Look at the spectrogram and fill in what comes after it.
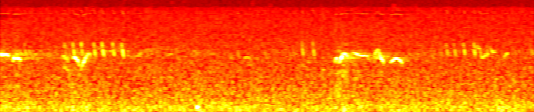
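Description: Near silence outdoors with small birds chirping faintly now and then: short twittering calls at the start, about a second in, and again around three and a half seconds in.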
